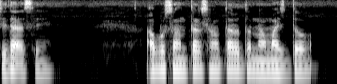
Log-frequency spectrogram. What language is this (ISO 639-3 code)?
sat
